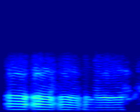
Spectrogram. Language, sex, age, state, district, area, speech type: Bodo, female, 18-30, Assam, Udalguri, urban, conversation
